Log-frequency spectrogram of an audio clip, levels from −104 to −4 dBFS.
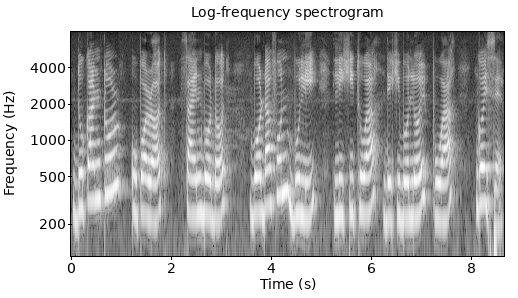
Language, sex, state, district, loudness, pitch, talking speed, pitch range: Assamese, female, Assam, Sonitpur, -13 LUFS, 250 Hz, 75 wpm, 230-295 Hz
